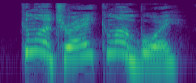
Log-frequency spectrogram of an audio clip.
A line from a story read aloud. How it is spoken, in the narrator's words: Frankie hollered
